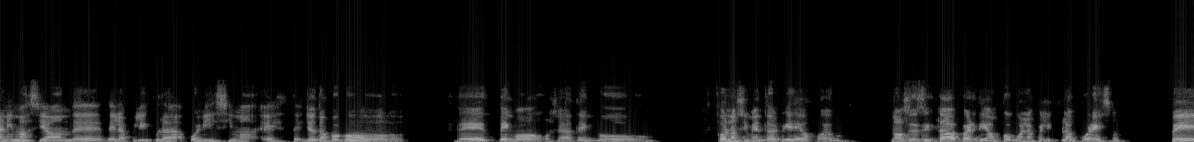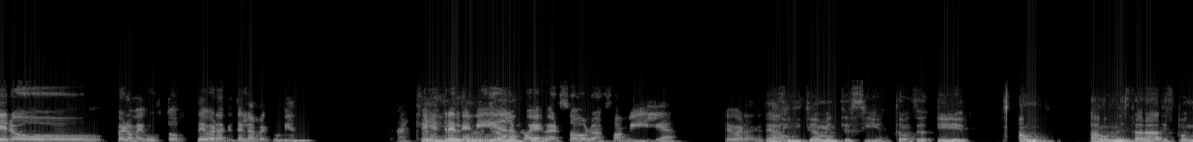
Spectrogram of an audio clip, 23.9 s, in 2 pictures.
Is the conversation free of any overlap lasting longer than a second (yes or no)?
no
